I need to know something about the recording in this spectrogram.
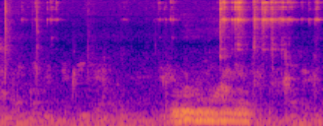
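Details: Female Miniature Schnauzer playing with a stuffed Kong toy, tossing it around to free the treat inside; one low, rough growl of about a second begins midway, preceded and followed by quieter rustling.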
